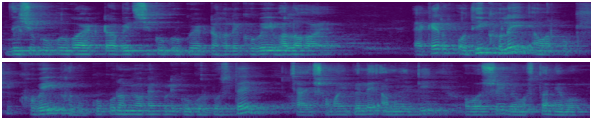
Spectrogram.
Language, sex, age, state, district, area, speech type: Bengali, male, 45-60, West Bengal, Purulia, urban, spontaneous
